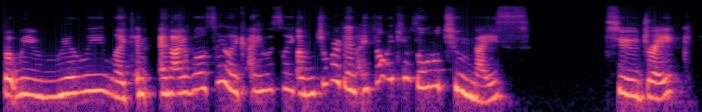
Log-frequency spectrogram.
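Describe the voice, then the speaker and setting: High-voiced, effusive woman chatting. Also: animated, muffled recording. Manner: effusive, halting and repetitive. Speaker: podcast co-host. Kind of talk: casual book chat. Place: indoors in a home room, on a video call. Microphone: video call microphone.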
